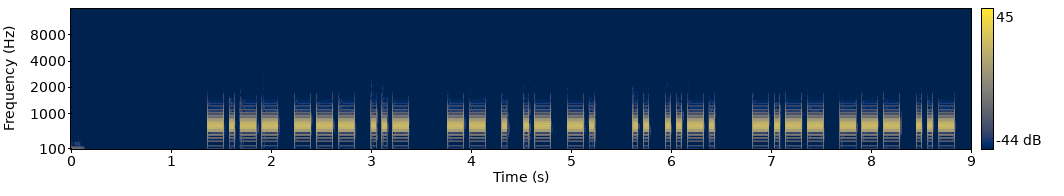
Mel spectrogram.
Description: Morse code, heard as a keyed tone, about 22 wpm, 700 Hz. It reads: YOU MEAN IF YOU
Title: Sentences from Top 1000 Words - Review Part 4 - 22wpm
